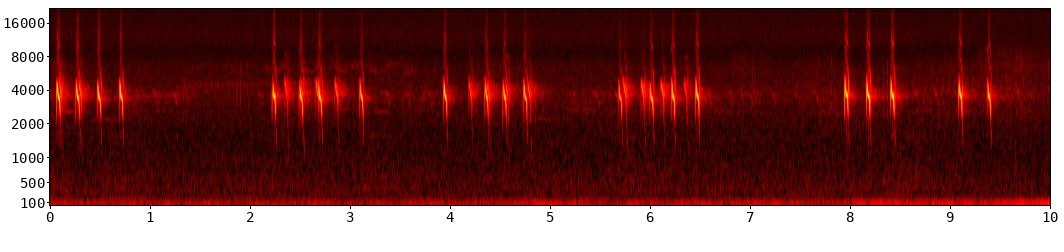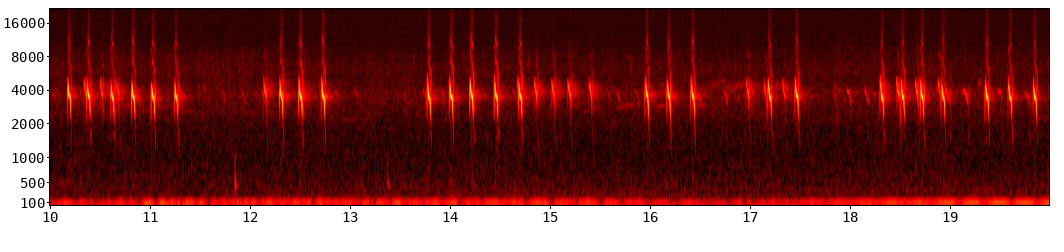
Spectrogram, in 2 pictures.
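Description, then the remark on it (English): A bird sings close by, repeating quick clusters of high, buzzy chirps in a steady rhythm for the whole stretch, over a low continuous rumble. No one speaks. “Here's that one that was getting interested. And was singing real close.”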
